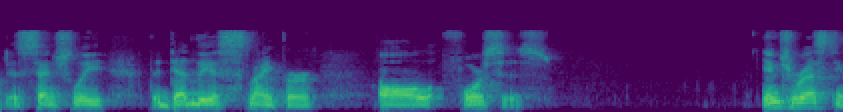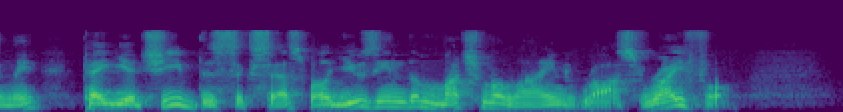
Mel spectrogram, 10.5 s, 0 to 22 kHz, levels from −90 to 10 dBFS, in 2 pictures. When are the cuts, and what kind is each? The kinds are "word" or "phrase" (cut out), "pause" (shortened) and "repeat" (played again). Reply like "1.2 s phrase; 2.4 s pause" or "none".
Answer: 2.3 s word; 2.8 s word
